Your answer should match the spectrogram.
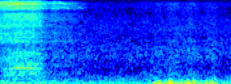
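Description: Near silence in a small room: a brief soft hiss of breath near the microphone in the first half-second, then faint low bumps of the phone being handled near the end.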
